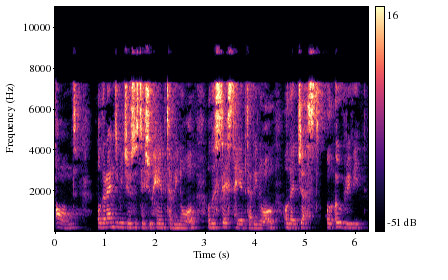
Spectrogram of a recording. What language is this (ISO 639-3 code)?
cym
